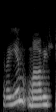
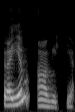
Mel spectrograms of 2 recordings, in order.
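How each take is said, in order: First: The m sound is heard twice, across the break. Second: The m sound is heard once, before the vowel. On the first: The speaker calls it wrong. "ಅನ್ಬಾರ್ದು" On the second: The speaker calls it right. "ಇಲ್ಲದ್ರೆ ತ್ರಯಂ ಆವಿಶ್ಯ"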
